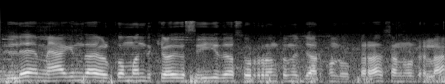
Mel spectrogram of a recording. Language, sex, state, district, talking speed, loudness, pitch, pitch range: Kannada, male, Karnataka, Belgaum, 175 wpm, -14 LUFS, 150 Hz, 140-160 Hz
